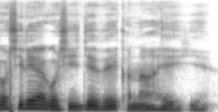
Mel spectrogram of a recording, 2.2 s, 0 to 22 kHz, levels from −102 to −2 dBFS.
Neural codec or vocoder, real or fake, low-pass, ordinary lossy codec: none; real; none; none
